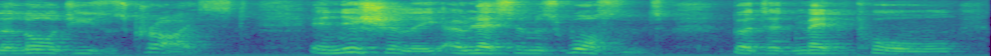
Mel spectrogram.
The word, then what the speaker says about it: Onesimus: We've got Onesimus, and those who have done Greek will tell me that, in fact, it should be pronounced Onesimus, but I shall continue with Onesimus, as I think that's more familiar to our ears.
